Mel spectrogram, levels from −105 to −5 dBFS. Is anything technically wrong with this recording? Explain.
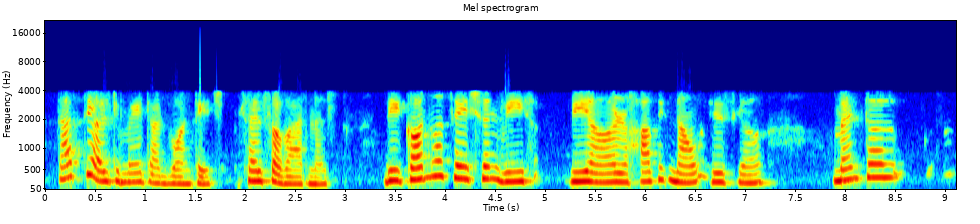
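Yes. AMR comfort noise appears three times: from 0.04 to 0.12 s (80 ms), from 5.18 to 5.20 s (20 ms), and from 7.82 to 7.88 s (60 ms). In each gap, the sending phone decided the talker was silent and stopped transmitting speech frames. The receiver then generated artificial noise from a rough description of the background's level and spectral shape, so the real ambience drops out and a smooth, steady hiss briefly switches in. The speech itself carries the light narrowband coloration of AMR-NB, which fits its 12.2 kbps mode.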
